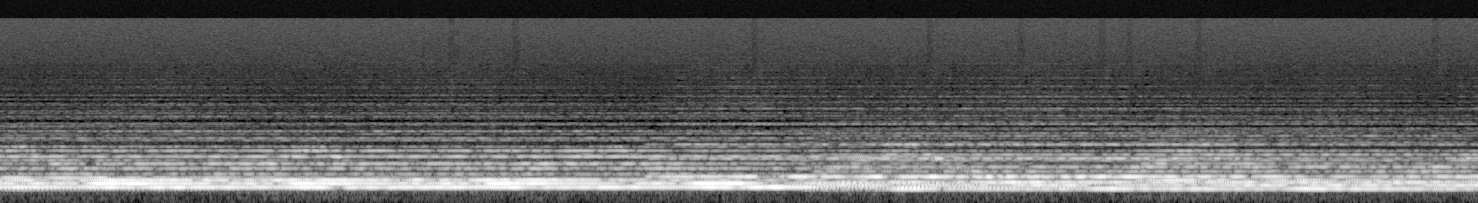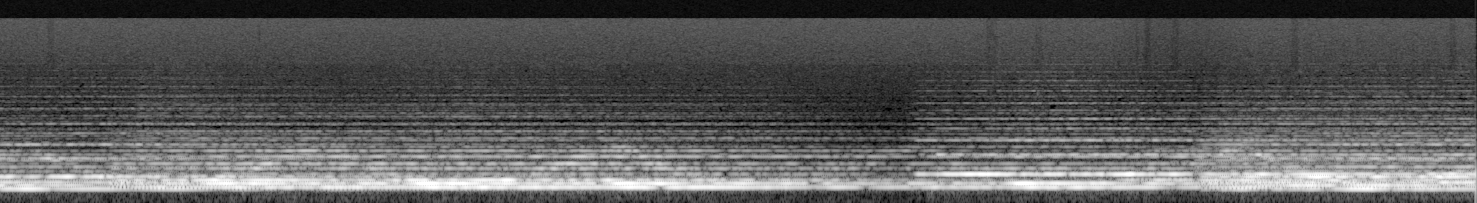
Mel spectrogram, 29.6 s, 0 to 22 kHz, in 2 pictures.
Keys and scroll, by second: 4.9 x, 8.8 m, 11.1-14.0 typing, 15.7-16.4 typing, 18.1-19.4 typing, 20.1 Return, 24.3 m, 28.5 Escape.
